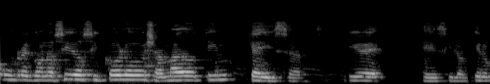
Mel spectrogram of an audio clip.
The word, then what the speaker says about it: Kasser: Que desarrolló un reconocido psicólogo llamado Tim Keiser. Se escribe, si lo quieren buscar después, Kasser.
